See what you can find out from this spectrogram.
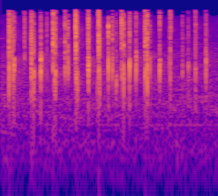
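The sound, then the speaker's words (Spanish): Audience applause for singer Joaquín Sabina after he performs a song, many crisp, separate claps in a fairly regular rhythm, sharp and distinct rather than blended into a roar. “Muy bien, bravo, Joaquín Sabina, un aplauso.”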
